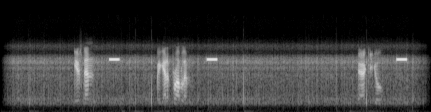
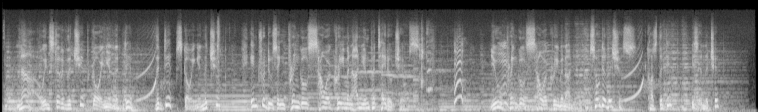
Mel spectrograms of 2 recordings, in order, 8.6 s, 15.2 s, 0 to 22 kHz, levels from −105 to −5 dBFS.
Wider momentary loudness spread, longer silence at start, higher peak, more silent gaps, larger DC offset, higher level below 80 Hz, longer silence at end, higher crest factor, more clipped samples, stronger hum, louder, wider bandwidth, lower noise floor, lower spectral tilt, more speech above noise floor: first, 19 LU vs 6 LU; first, 1.5 s vs 0.05 s; second, -6 dBFS vs -2 dBFS; neither; neither; second, -90 dBFS vs -36 dBFS; about the same, 0.5 s vs 0.45 s; first, 20 dB vs 14 dB; neither; neither; second, -19 LUFS vs -16 LUFS; second, 4.7 kHz vs 12 kHz; first, -50 dBFS vs -42 dBFS; second, -0.5 dB/octave vs -5 dB/octave; about the same, 25 dB vs 26 dB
